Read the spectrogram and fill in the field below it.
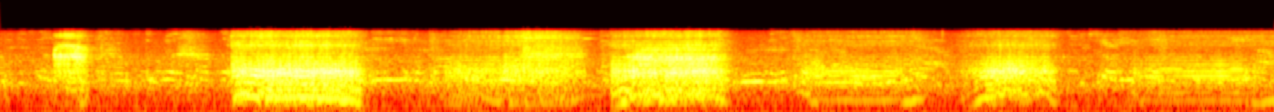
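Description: Loud, rough snores about every three to four seconds, each a long rattling inward breath followed by quieter outward breaths; heavy snoring.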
